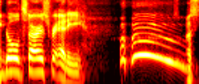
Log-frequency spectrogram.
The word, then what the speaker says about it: Eddie: Eddie, are you ready? I'm ready. My name rhymes with it. Ready, Eddie.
